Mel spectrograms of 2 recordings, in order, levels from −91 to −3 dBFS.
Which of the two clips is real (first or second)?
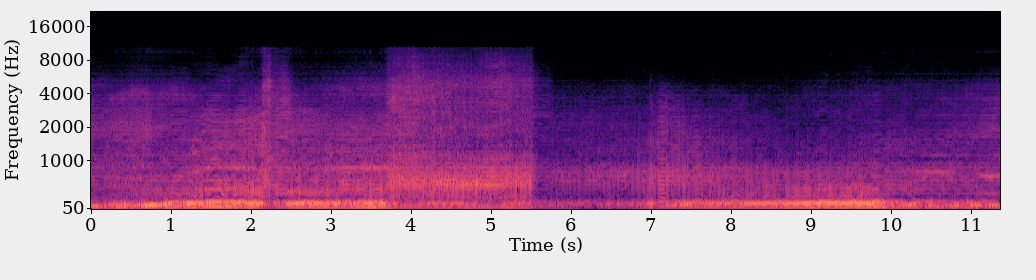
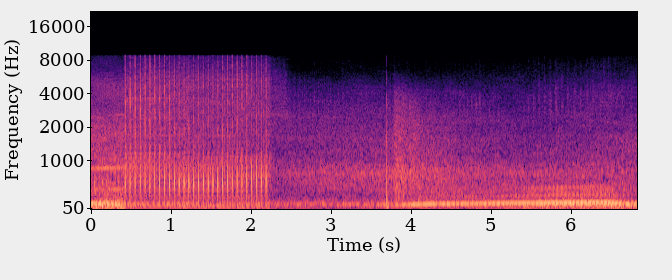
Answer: second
